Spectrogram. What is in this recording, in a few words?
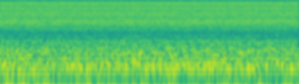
Background Noise, Calibration Set, Desktop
